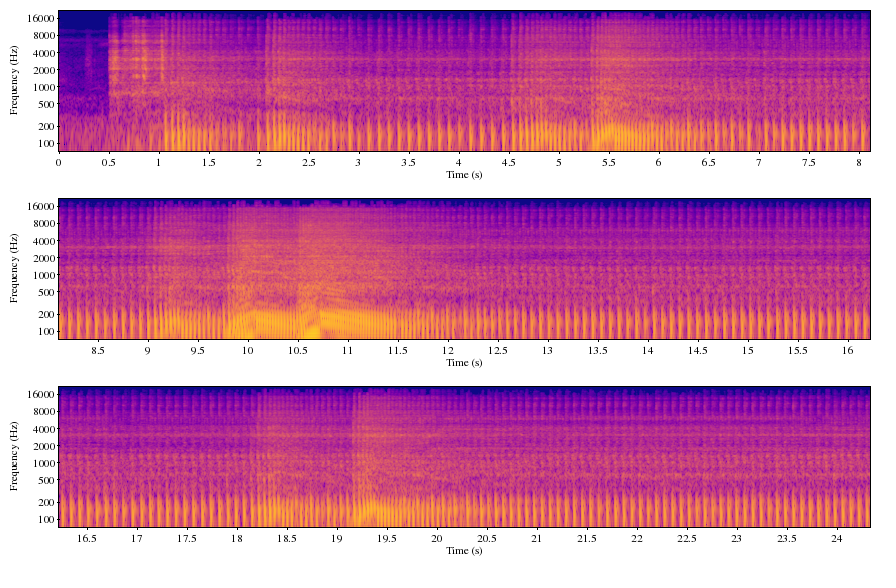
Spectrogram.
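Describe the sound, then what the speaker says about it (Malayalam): A motorcycle engine cranks and catches, revving in a few bursts before settling into a steady, loud, close idle that continues throughout. "ഇനിയുള്ളത് നമുക്ക് എഞ്ചിൻ വണ്ടി സ്റ്റാർട്ടാക്കിയിട്ട് എങ്ങനെയുണ്ട് നോക്കുക"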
